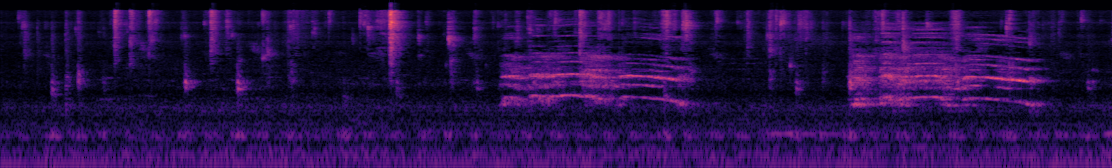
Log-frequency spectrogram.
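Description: A rooster crows twice, loud and close, each call a long wavering cry, with faint chirps and clicks in the quiet background between them.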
